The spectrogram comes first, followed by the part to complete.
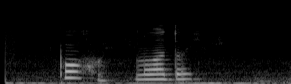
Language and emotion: Russian, sad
